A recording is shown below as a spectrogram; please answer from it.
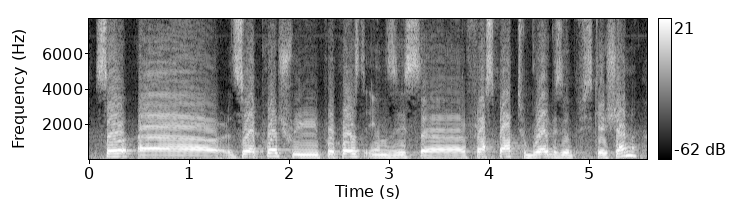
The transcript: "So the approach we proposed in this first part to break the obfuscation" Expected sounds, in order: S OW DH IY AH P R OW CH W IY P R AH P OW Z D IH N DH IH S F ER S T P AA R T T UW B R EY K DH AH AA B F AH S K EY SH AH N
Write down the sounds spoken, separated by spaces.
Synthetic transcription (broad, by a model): S OW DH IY AH P R OW CH W IY P R AH P OW Z D IH N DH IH S F ER S T P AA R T T UW B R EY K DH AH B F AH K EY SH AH N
